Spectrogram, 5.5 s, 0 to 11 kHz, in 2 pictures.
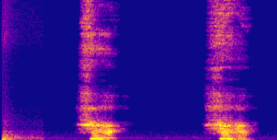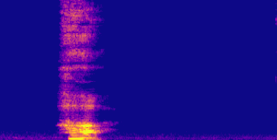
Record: {
  "exhalation_length": "5.5 s",
  "exhalation_amplitude": 24671,
  "exhalation_signal_mean_std_ratio": 0.4,
  "survey_phase": "beta (2021-08-13 to 2022-03-07)",
  "age": "65+",
  "gender": "Male",
  "wearing_mask": "No",
  "symptom_cough_any": true,
  "symptom_runny_or_blocked_nose": true,
  "smoker_status": "Never smoked",
  "respiratory_condition_asthma": false,
  "respiratory_condition_other": false,
  "recruitment_source": "REACT",
  "submission_delay": "1 day",
  "covid_test_result": "Negative",
  "covid_test_method": "RT-qPCR"
}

